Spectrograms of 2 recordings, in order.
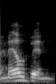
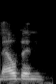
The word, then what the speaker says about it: Melbourne: wife okay Wow and it's yeah it's yeah Melvin by the way that's how you pronounce and Melvin so that's annoying to get used to because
